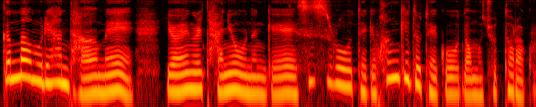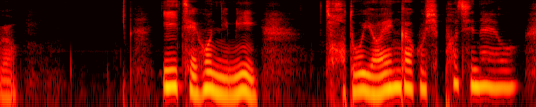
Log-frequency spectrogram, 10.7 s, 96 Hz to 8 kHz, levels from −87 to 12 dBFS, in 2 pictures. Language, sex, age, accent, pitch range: Korean, female, 20-39, native, 175-245 Hz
